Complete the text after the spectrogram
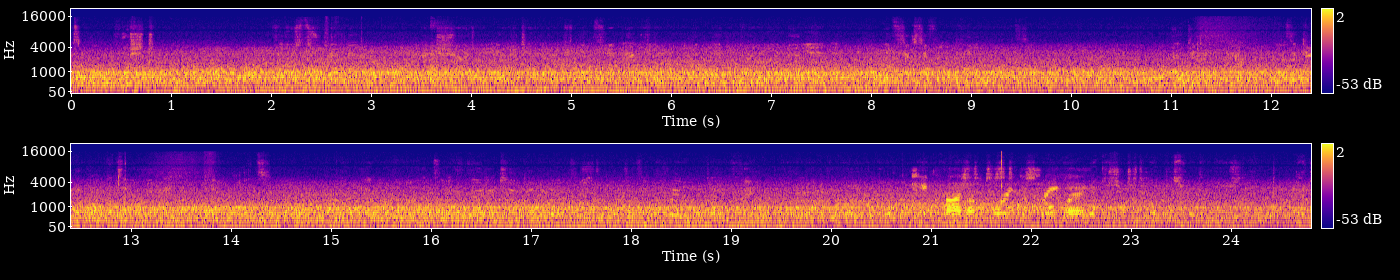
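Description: A car's engine hums steadily inside the cabin while driving on a highway.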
